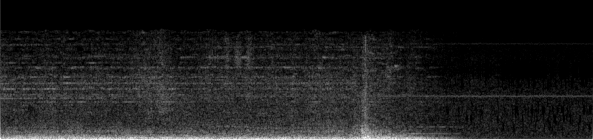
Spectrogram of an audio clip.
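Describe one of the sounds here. Loud rumbling battle noise with a sharp bang plays, then cuts off abruptly.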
